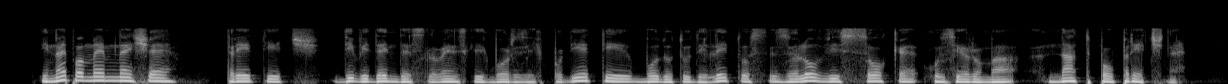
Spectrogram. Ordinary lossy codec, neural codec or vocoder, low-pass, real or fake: none; none; 5.4 kHz; real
